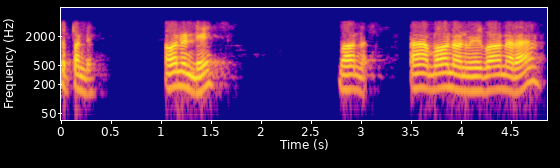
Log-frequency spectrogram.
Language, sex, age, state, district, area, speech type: Telugu, male, 60+, Andhra Pradesh, Sri Balaji, urban, conversation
